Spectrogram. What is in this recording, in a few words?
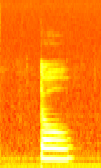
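"dou", first tone, Chinese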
